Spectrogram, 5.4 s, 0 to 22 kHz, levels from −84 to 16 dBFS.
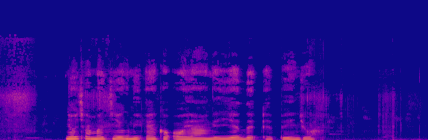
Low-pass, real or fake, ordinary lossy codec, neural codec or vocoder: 19.8 kHz; real; MP3, 64 kbps; none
